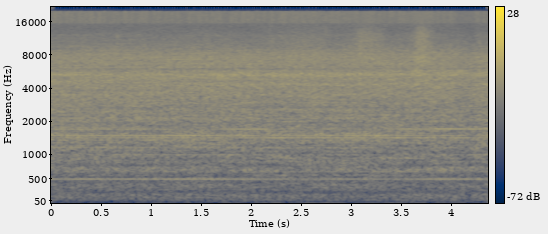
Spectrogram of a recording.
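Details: Bluetti AC200 Max power station, noisy as soon as switched on: constant loud fan rush with faint steady whine never easing; cooling fans stuck at full speed from faulty temperature sensor.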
